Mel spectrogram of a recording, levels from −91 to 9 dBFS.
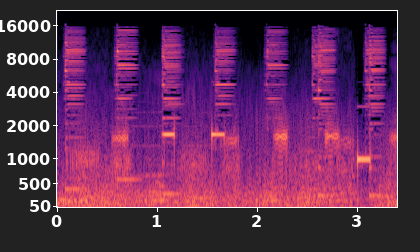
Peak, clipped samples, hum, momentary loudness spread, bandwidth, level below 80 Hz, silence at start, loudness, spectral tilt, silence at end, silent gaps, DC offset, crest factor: -2 dBFS; under 0.1%; none; 5 LU; 16.5 kHz; -30 dBFS; 0 s; -17 LUFS; -3 dB/octave; 0 s; none; under 0.1%; 16 dB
